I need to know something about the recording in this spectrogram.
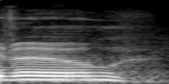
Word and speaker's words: Röhl: the day Danny Danny Rule Danny Danny Rule they all know they all know how it's pronounced daddy cool you know just in a we rip off a daddy cool and that is only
